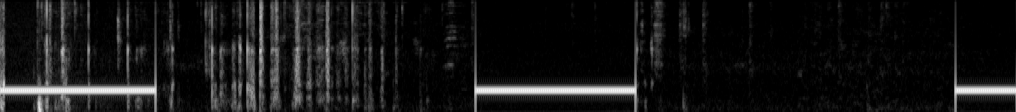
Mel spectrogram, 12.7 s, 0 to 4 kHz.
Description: Ringback tone (North America), 440 + 480 Hz.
